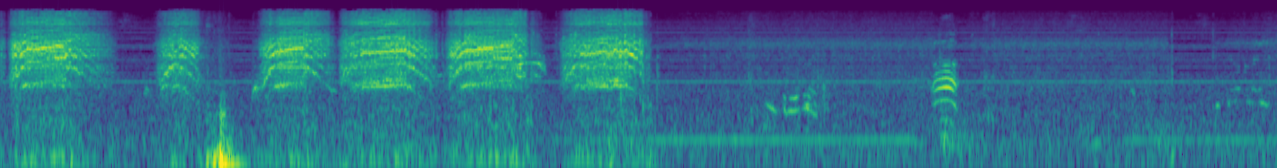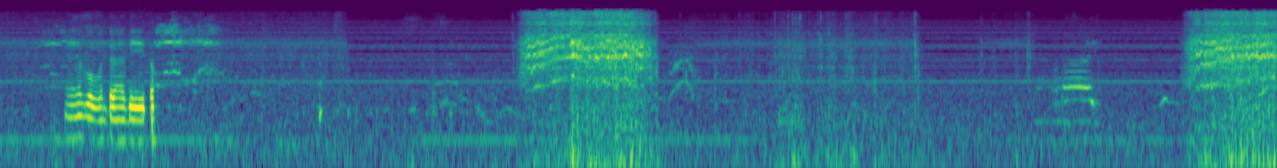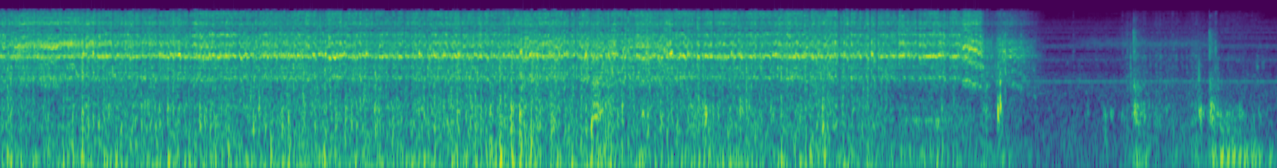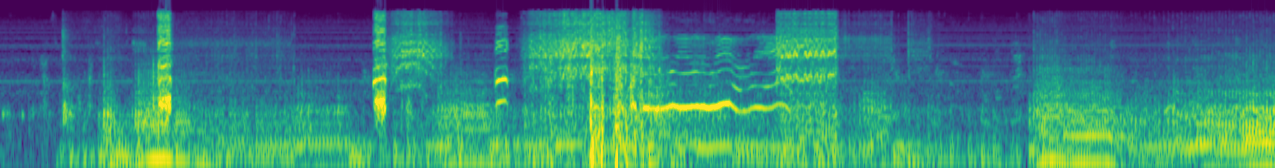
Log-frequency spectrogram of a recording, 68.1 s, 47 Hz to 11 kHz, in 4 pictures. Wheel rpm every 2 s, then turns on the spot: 70, 50, 110, 110, 60, 20, 10, 10, 10, 20, 20, 10, 140, 10, 10, 0, 90, 220, 230, 230, 230, 220, 230, 130, 0, 0, 0, 20, 40, 190, 60, 80, 0, 0.
8-22 28-30 54-56 62-64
